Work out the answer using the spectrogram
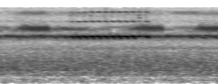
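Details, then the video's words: A cricket at night delivers one quick pulsed trill of about a dozen rapid, evenly spaced beats, standing out against a constant shrill chorus of other crickets. "Soothing Cricket Sounds"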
